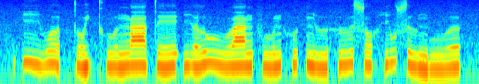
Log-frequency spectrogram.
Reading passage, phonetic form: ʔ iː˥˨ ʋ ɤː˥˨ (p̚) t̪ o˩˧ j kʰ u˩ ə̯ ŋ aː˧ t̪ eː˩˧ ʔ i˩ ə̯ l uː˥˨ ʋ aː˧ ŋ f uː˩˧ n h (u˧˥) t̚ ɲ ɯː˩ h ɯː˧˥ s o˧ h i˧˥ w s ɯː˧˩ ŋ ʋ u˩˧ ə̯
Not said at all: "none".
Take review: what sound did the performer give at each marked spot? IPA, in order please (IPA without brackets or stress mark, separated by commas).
t̚, u˧˥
